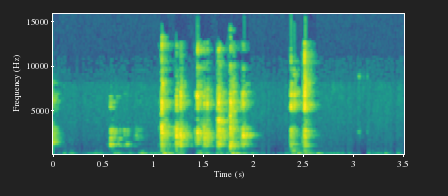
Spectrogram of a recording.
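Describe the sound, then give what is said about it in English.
A short burst of computer keyboard typing: the Windows key and the word JAWS typed in several crisp key clicks in quick succession, ending with a heavier press of the Enter key, with no one speaking. “Now that JAWS is closed, I'm going to reopen JAWS by pressing the Windows key and typing JAWS, then pressing Enter.”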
